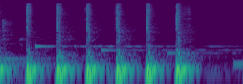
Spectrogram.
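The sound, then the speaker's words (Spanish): Six firm knocks on a door in a steady, even rhythm, fairly loud, each a dull thud with a quick sharp edge, followed by a brief quiet tail. “Otros golpes sonaron.”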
